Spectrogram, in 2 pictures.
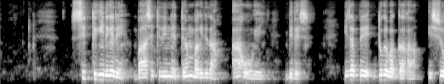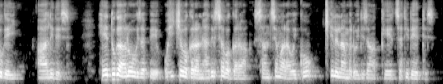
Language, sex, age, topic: Gamo, male, 25-35, government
